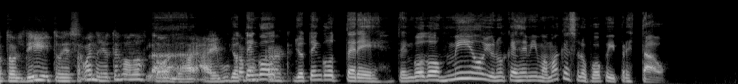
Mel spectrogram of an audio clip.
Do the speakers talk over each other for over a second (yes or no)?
yes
